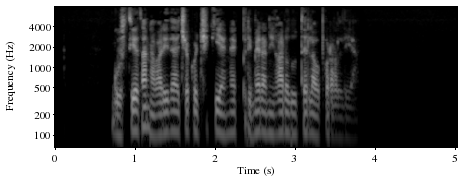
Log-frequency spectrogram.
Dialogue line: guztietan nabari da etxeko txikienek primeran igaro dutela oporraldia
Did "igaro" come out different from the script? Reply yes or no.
no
